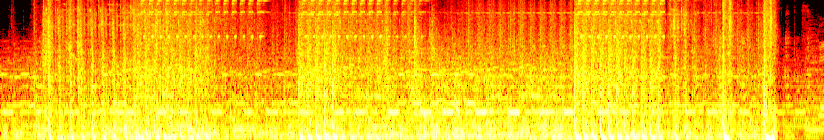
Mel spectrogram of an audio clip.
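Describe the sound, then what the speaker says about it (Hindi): Bollywood action movie gunfire, dense rapid bursts of automatic shots and loud blasts layered over a driving score, continuous and loud with short pauses. "हम तो फायरिंग कर रहे हैं सर।"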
